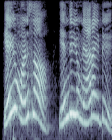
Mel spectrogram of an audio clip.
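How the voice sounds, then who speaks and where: A woman's voice: extremely high pitch, a little fast, bright, forceful tone, slight background noise. A woman voicing a kindly, bossy middle-aged village woman in a cartoon, fussing affectionately, with a Kanyakumari Tamil accent. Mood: bustling. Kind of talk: cartoon voice acting.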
